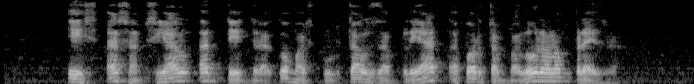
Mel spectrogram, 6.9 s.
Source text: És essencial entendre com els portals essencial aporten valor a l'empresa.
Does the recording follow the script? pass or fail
fail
